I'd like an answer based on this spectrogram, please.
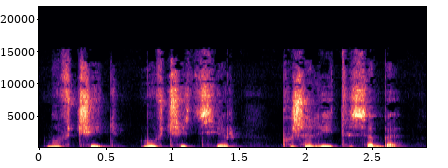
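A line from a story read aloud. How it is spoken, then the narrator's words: Whispered. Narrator (Ukrainian): прошепотіла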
